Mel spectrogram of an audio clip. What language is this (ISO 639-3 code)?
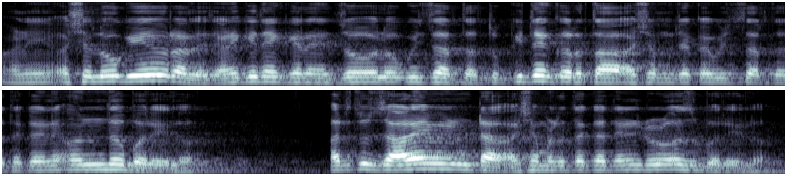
kok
